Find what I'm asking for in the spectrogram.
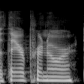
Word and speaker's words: therapreneur: And I love how you have so many varied interests and how you frame things, because a therapreneur, did I say it right? – Yeah, you did.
